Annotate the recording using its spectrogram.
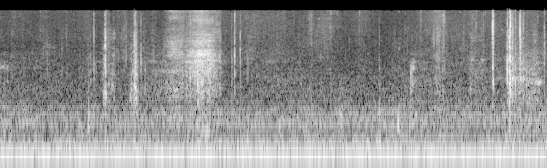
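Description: Faint handling sounds of gloved hands opening a preserved pig heart, already sliced in two, and laying the halves on a dissection tray: a few soft clicks and rustles over a steady low hum.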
